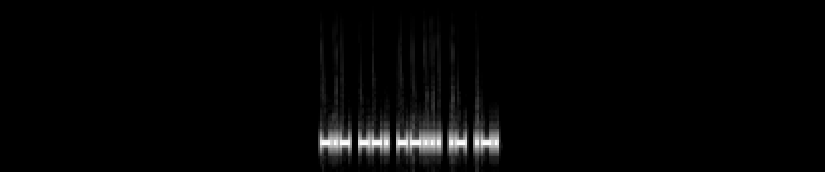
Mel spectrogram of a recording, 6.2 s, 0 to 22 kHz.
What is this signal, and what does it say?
Morse code, heard as a keyed tone, about 52 wpm, 700 Hz. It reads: KG7AR
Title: USA Call Signs - 5 Characters - Repeated 3x - 50wpm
